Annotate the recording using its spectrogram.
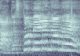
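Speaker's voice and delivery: usual speaking voice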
